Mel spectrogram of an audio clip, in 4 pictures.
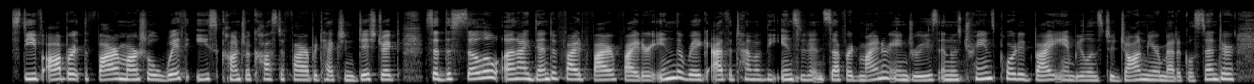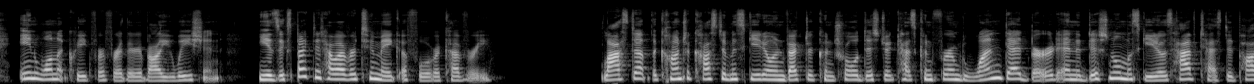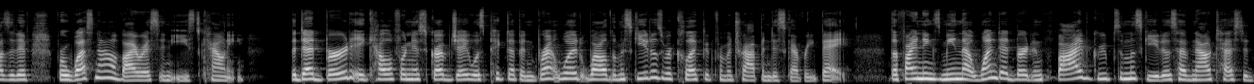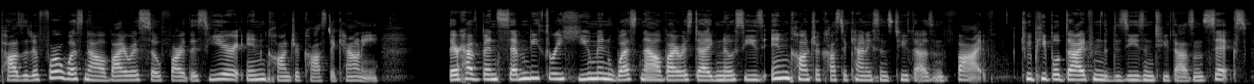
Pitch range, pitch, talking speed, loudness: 205-245 Hz, 225 Hz, 185 wpm, -18 LUFS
